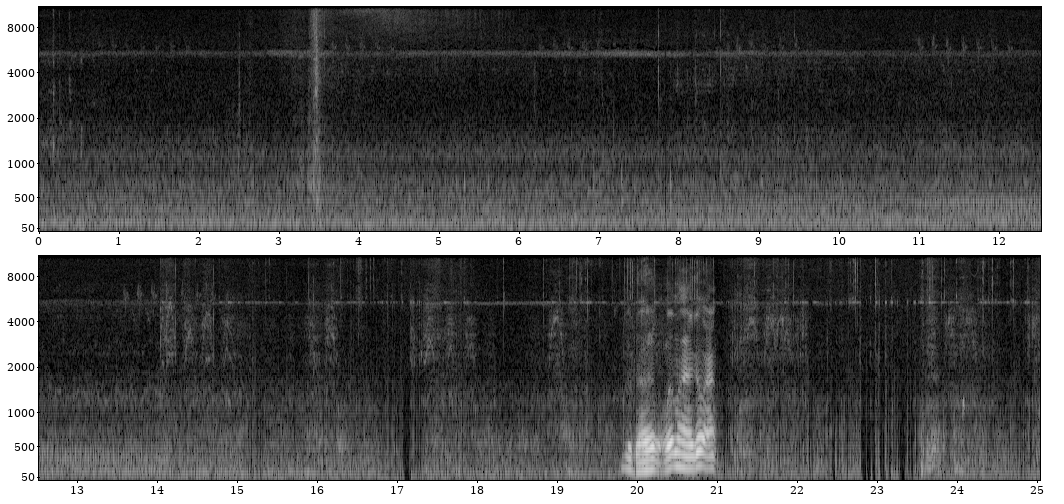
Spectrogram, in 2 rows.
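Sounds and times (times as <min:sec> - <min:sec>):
thin high tone: 0:12.2 - 0:22.8
fishing reel whirring: 0:13.3 - 0:25.0.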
